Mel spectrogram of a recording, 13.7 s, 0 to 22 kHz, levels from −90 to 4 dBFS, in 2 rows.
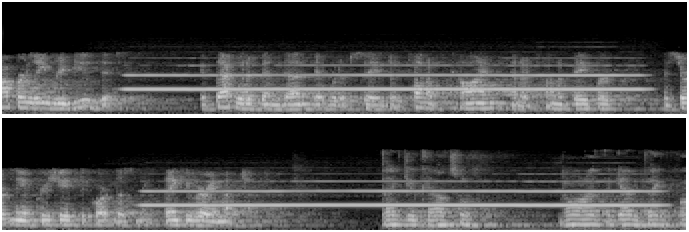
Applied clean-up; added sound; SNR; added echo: none; Wind instrument, woodwind instrument; 0 dB; reverberation time 2.0 s.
